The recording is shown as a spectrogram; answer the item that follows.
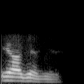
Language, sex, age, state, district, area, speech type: Nepali, male, 60+, West Bengal, Kalimpong, rural, conversation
